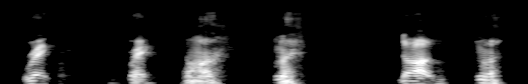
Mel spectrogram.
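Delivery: put-on voice, grunting the ughs. Describing a toy photo, doing a Daryl Dixon impression. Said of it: "my Daryl impression".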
